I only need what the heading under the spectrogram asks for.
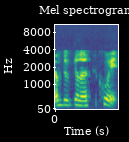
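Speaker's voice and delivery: ordinary talk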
